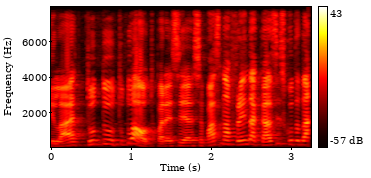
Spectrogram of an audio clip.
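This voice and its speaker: Over noticeable background noise, a high-pitched man talks very fast in a raised, projected voice with lively intonation. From Curitiba, Brazil. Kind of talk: interview answer.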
